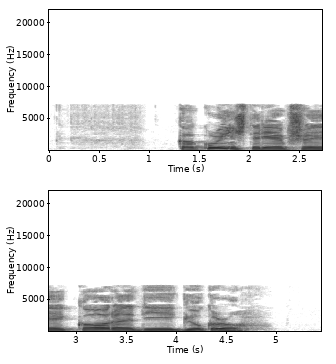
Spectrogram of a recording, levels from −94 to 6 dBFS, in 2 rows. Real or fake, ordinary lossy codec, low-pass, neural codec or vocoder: fake; MP3, 64 kbps; 7.2 kHz; vocoder, 22.05 kHz, 80 mel bands, Vocos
